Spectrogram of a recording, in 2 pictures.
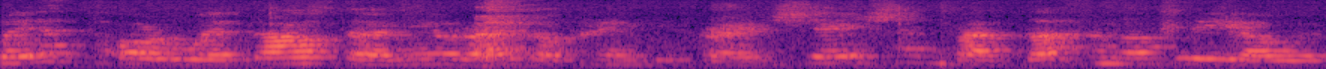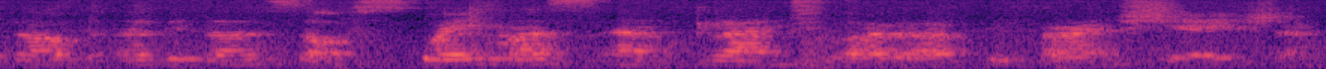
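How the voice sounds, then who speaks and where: A woman with a Romanian accent talks at a moderate pace and a fairly high pitch with fairly even intonation and hardly any pauses, amid noticeable background noise. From Romania (Transylvania). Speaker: pathologist. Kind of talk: lecture. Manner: frequent filler hesitations.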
